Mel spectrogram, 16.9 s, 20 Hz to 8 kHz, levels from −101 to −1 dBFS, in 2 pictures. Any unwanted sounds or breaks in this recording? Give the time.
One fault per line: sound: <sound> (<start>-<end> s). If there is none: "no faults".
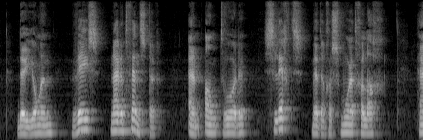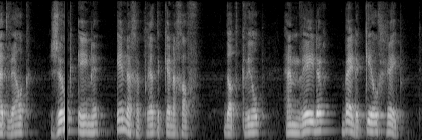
sound: dropout (9.8-9.8 s)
